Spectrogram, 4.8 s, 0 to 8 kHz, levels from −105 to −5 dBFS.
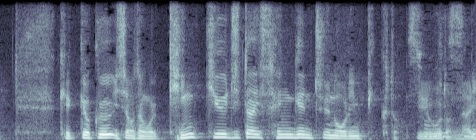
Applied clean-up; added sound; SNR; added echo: none; none; none; none.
